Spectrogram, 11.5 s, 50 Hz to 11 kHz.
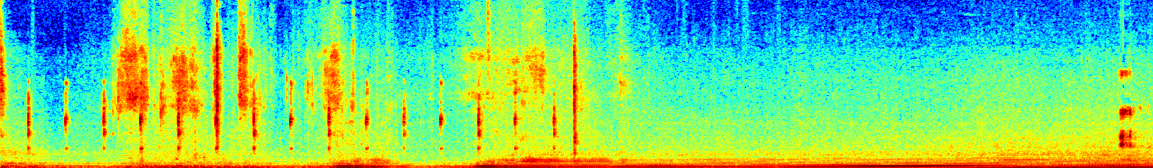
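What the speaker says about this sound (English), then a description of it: "If you give a bit of throttle, a nice burble." A Chevrolet Camaro 50 Years Edition muscle car burbles as the throttle is blipped. A crackly idle rises into a smooth, swelling engine drone that climbs gradually in pitch, close and steady with no talk.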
